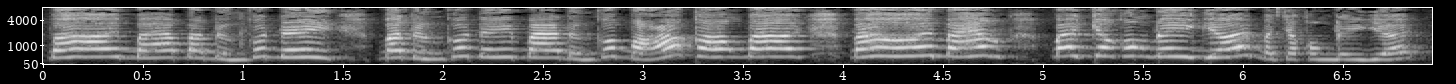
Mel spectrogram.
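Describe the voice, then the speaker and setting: A woman's voice: very high voice, brisk, a bit bright, voice pushed up. A woman voicing a young child who sobs and wails, begging her dead father not to leave her. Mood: sobbing, pleading. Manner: wailing, repeating pleas.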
